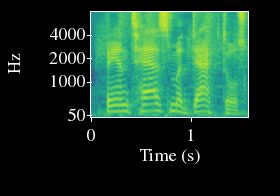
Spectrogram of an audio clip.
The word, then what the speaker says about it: Phantasmadactyls: Phantasmadactyls, correct? – You said it right. – Flight of the Phantasmadactyls.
